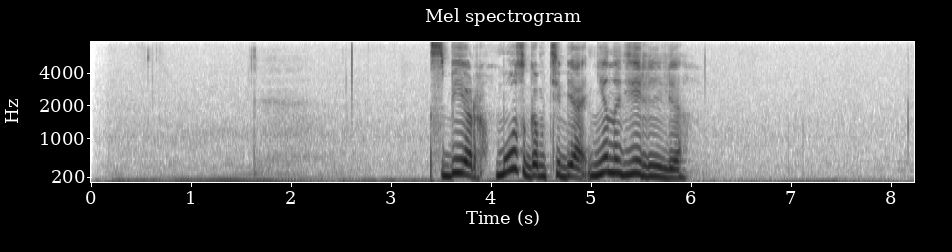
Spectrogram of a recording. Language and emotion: Russian, angry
